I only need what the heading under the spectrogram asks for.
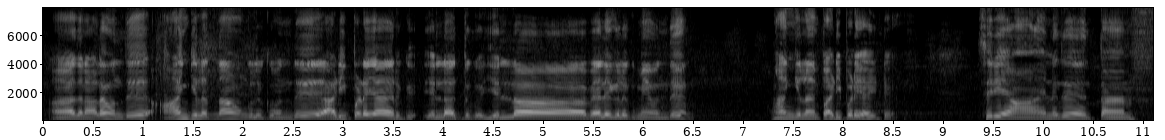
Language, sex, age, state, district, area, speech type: Tamil, male, 60+, Tamil Nadu, Mayiladuthurai, rural, spontaneous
